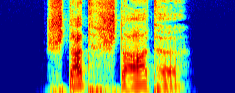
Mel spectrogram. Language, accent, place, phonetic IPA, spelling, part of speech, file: German, Germany, Berlin, [ˈʃtatˌʃtaːtə], Stadtstaate, noun, De-Stadtstaate.ogg
- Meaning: dative of Stadtstaat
